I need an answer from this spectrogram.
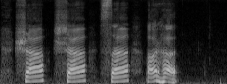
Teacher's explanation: ठीक है, स्पर्श नहीं करती है, स्पर्श करने के लिए संघर्ष करती है, और मुख से वायु भी है वो थोड़ा संघर्ष करते हुए बाहर निकलती है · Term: संघर्षी व्यंजन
